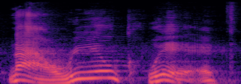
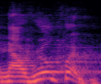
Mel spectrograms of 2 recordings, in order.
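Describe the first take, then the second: First: It is said slowly. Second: It is said quickly.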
